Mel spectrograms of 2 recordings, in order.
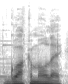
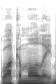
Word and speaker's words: guacamole: Now, what Super Bowl party, what sporting event party wouldn't be complete without guacamole? And people, please, it's pronounced guacamole, not guacamole. I have heard somebody call it guacamole.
